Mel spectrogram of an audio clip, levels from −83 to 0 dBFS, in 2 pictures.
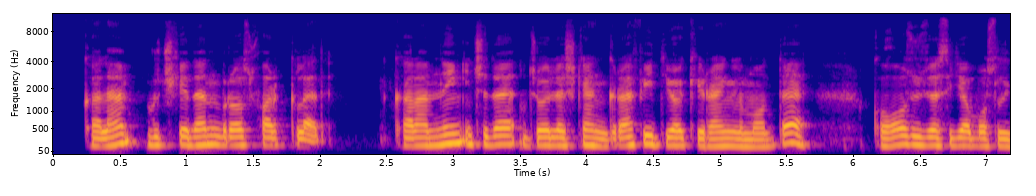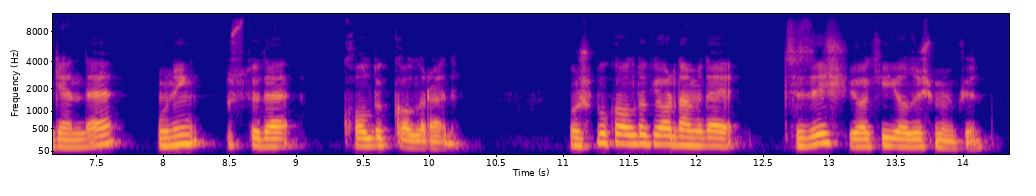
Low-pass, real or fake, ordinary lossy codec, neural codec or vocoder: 10.8 kHz; real; none; none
